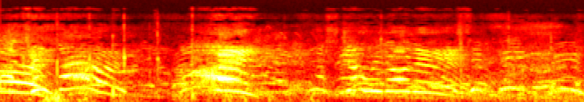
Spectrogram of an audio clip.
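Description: Several distant voices calling and shouting across a football pitch, overlapping and coming and going.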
